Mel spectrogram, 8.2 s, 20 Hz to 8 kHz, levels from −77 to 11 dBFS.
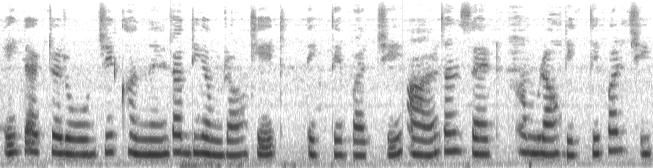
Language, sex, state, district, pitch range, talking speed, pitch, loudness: Bengali, female, West Bengal, Dakshin Dinajpur, 260-295 Hz, 105 wpm, 270 Hz, -15 LUFS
